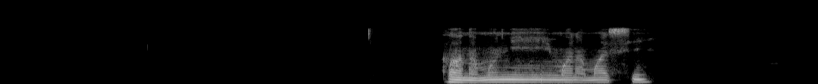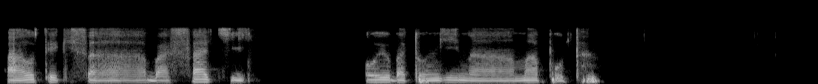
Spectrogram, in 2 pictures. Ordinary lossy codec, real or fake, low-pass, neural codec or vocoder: Opus, 16 kbps; real; 5.4 kHz; none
